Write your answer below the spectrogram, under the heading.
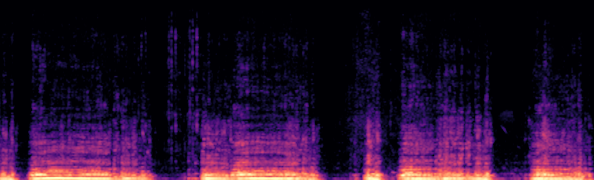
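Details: Deep grunting roars from a lion, a rhythmic run of low, hoarse bursts roughly every one to two seconds, fading between calls into near silence.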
